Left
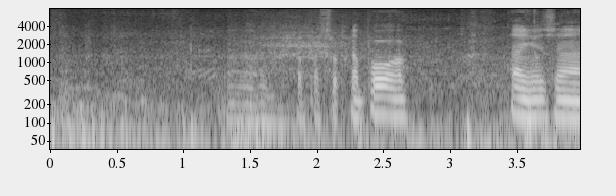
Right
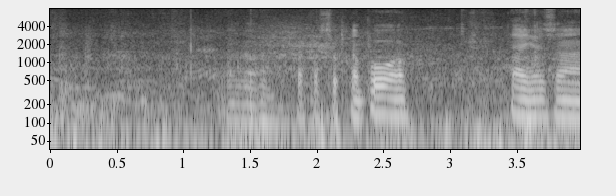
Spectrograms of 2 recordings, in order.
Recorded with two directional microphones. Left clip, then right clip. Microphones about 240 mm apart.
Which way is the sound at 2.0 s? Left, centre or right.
Centre.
